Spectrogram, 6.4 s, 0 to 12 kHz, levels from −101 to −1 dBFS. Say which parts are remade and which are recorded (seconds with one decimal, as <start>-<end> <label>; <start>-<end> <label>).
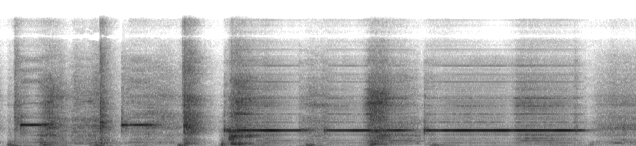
0.0-0.6 remade; 0.6-1.3 recorded; 1.3-6.4 remade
